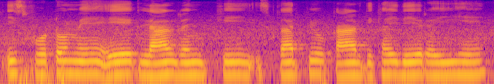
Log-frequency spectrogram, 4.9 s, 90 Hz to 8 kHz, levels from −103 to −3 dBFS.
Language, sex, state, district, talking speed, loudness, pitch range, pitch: Hindi, male, Uttar Pradesh, Lalitpur, 160 wpm, -19 LUFS, 145-150 Hz, 150 Hz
